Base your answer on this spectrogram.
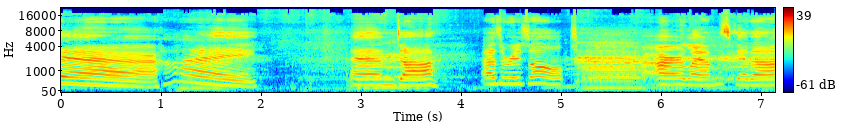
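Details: Suffolk lambs mixed into one big group in a barn at Ewetopia Farms after a gate was left open: loud wavering bleats, one long falling cry followed by several shorter quavering bleats from different lambs.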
